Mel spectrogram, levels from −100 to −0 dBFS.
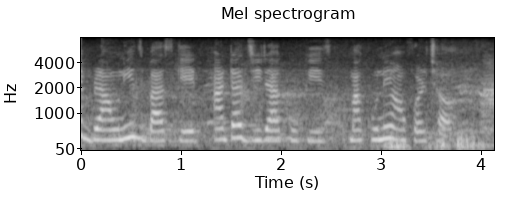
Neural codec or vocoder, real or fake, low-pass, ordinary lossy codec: none; real; none; none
